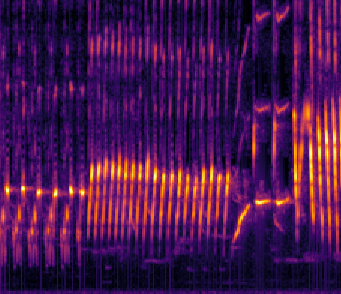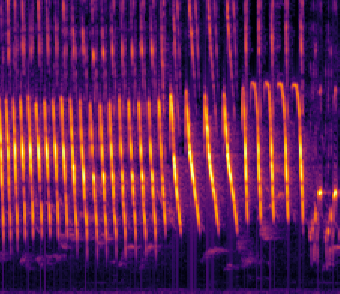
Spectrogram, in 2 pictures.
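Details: Belgian canary in full song: steady high trills in several tempos, a short rising whistle, then a long fast run of bright repeated notes ending in quick downslurs.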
